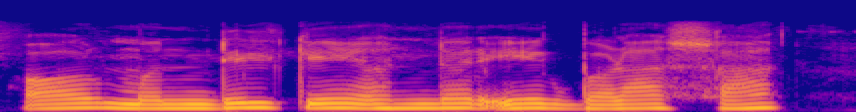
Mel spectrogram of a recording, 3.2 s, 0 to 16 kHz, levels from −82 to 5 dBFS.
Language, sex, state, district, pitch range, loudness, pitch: Hindi, male, Bihar, Kaimur, 135-145 Hz, -12 LUFS, 140 Hz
